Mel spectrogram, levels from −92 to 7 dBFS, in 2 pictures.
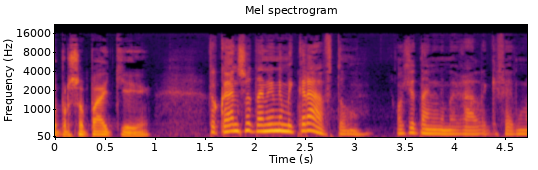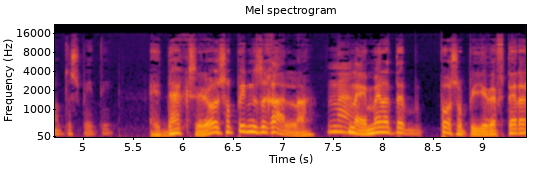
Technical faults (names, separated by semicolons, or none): none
